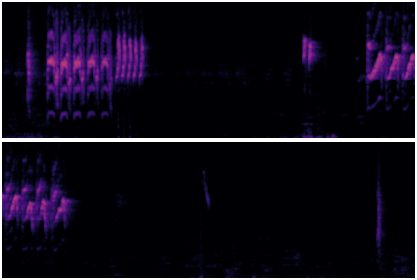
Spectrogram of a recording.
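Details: Crested jay singing in the ngeleper style, recorded as training audio for cage birds: two loud, rapid, buzzy rattling trills of repeated looped notes, each about one and a half seconds, separated by quiet gaps and a single sharp note.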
